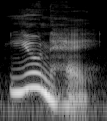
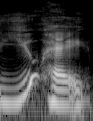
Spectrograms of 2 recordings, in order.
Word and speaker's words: Unhei: it's spelled u n h e i it's pronounced yoon hey oh it's you hey the boy said like you hey what about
